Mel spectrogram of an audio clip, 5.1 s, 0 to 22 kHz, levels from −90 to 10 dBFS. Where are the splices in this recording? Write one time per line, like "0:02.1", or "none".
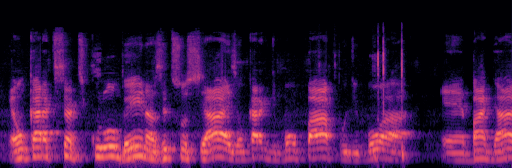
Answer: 0:01.2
